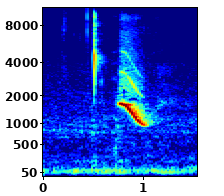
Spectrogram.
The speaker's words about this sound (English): I don't know how whistling is going to come across.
